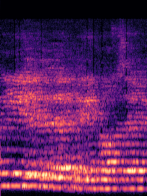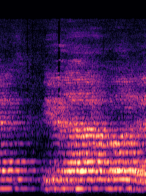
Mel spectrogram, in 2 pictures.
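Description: Slow sung chant in a low male register, each note held for a second or more. The pitch steps down about a second and a half in, with a brief break in the singing just before the fourth second.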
